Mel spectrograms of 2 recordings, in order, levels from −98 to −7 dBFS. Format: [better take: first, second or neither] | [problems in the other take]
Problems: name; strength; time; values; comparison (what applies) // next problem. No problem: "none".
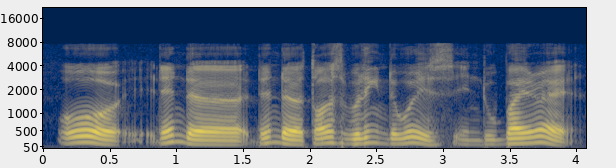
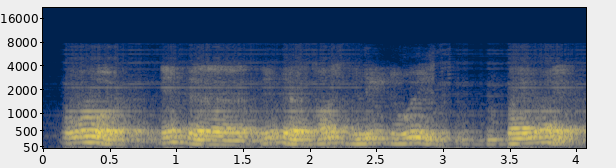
first | noise reduction (neural separator model SepFormer DNS4)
